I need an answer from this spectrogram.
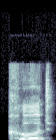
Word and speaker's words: could: I said could, would, should.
